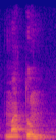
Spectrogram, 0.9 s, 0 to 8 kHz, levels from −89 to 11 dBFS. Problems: low volume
